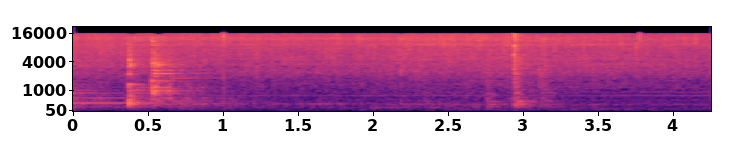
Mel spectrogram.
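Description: Tauco fish sauce simmering in a pan, a soft continuous sizzle broken by a couple of brief utensil scrapes and clinks as it is stirred.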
